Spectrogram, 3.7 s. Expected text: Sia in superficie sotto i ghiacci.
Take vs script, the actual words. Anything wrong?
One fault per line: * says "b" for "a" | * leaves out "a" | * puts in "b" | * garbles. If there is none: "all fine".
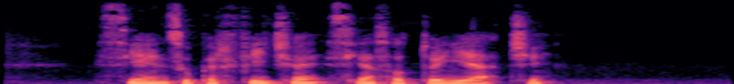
* puts in "sia"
